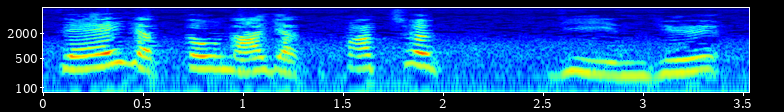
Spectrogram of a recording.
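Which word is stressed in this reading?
言语. The word 言语 is said with heavier stress.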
